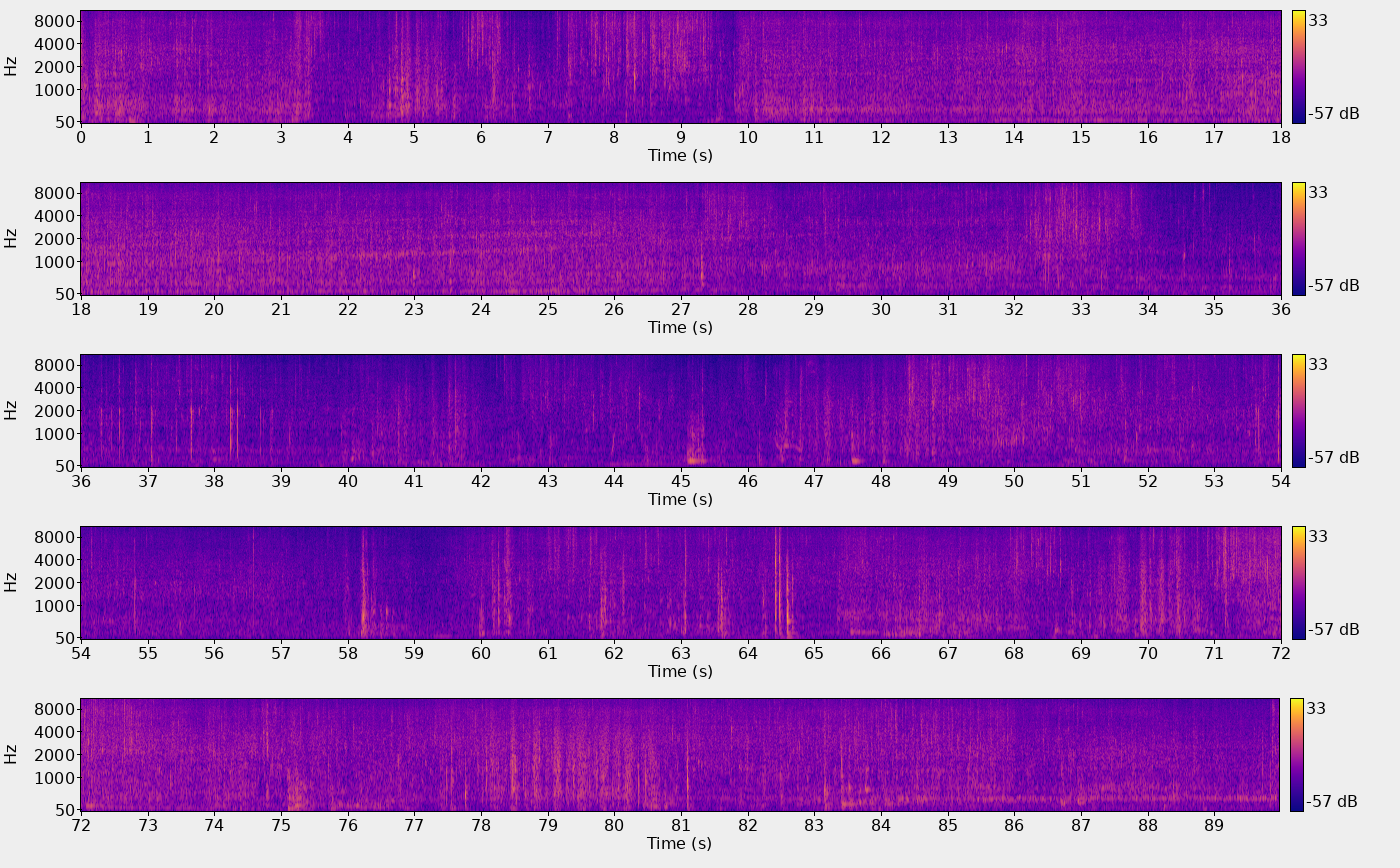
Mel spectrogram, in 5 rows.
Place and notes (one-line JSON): {"title": "R. Emídio Navarro, Luso, Portugal - A family collects natural water from a spring in Luso", "date": "2022-04-14 22:20:00", "description": "A family collects natural water from a spring of superficial origin that runs through the Fountain of St. John in Luso, Portugal.\nThey fill several plastic bottles with Luso's water to consume at home.", "latitude": "40.38", "longitude": "-8.38", "altitude": "208", "timezone": "Europe/Lisbon"}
